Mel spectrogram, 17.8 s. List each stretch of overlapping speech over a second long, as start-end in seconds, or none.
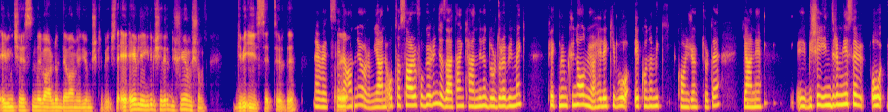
none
